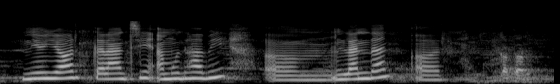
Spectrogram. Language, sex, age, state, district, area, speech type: Maithili, female, 18-30, Bihar, Samastipur, urban, spontaneous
